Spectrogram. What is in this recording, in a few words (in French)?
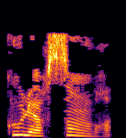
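"couleur sombre", French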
